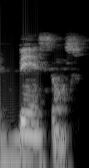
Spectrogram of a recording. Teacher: Então a sílaba forte de bênçãos é bem e não sãos. Por isso que ela recebe o acento em bem, porque tem algumas pessoas que falam bençãos e a pronúncia correta é bênçãos.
